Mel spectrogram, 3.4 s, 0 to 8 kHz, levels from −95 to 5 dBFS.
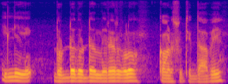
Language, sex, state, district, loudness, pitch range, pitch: Kannada, male, Karnataka, Koppal, -18 LUFS, 110-125 Hz, 120 Hz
